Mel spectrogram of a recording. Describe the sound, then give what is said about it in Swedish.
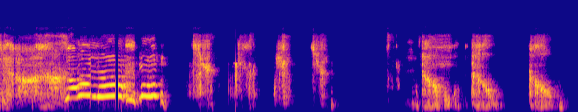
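A voice mimics a tearing, scratching noise: a long raspy hiss with a strained vocal edge, followed by about seven short, harsh scraping bursts in an uneven rhythm. “Och du hör så här rivande ljud. Så här”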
